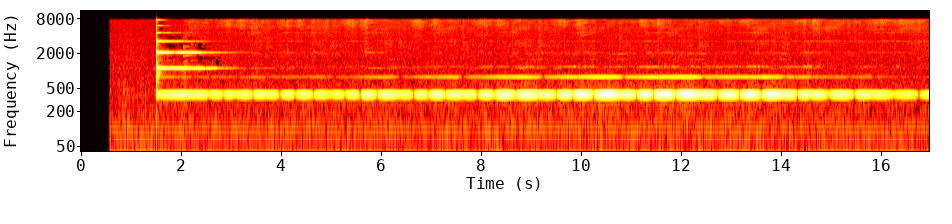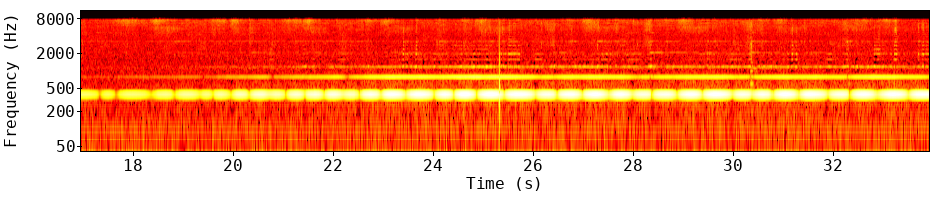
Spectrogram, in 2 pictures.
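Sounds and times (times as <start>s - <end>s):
bell ringing with pulsing waver: 1.5s - 33.9s.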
